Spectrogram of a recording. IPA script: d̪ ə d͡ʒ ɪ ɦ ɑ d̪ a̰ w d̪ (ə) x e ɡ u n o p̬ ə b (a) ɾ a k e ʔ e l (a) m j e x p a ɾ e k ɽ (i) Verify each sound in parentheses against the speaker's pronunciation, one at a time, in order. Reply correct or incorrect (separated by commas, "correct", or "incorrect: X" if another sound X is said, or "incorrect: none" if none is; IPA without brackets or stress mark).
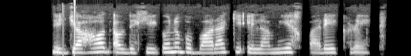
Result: correct, incorrect: ɑ, incorrect: ɑ, incorrect: e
